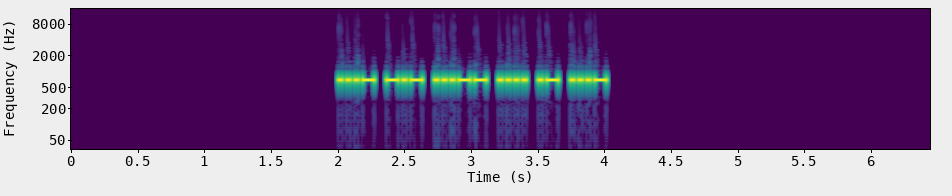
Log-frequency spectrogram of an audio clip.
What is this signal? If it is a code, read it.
Morse code, heard as a keyed tone, about 37 wpm, 700 Hz. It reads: VK3HAV
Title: DXCC-100 Call Signs - 6 Characters - Repeated 2x - 40wpm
